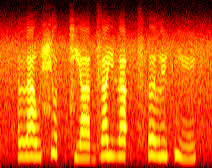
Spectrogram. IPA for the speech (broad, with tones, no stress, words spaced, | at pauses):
la˧wɕo˦t̚t͡ɕja˨˩ d͡za˥˧jla˦ʔt͡sʰə˥˧lĩ˦k̚ ŋĩ˨˦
